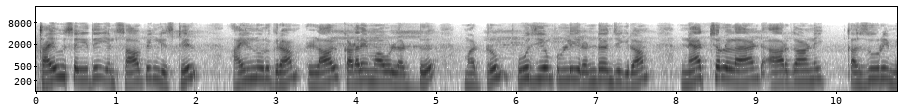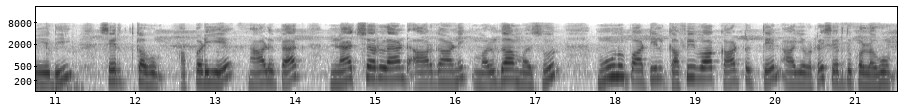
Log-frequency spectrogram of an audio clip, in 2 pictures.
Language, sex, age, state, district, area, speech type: Tamil, male, 30-45, Tamil Nadu, Ariyalur, rural, read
